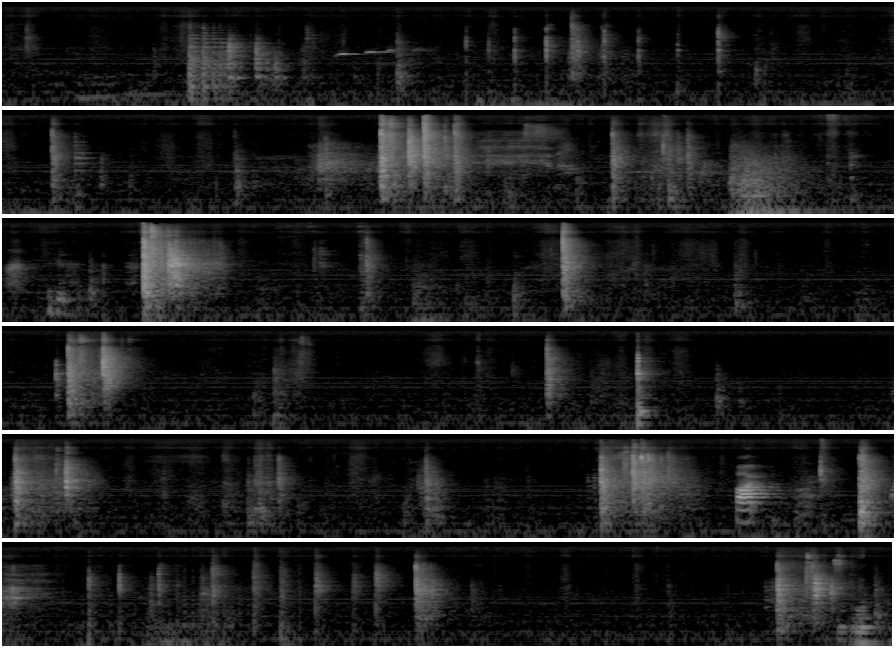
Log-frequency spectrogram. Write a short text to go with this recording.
Two guys playing bob at Krogerup Højskole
